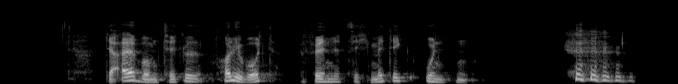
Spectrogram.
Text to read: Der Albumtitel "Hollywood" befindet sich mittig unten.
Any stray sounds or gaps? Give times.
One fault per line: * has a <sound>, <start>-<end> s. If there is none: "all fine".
* has a laugh, 5.6-6.4 s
